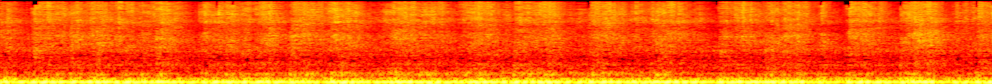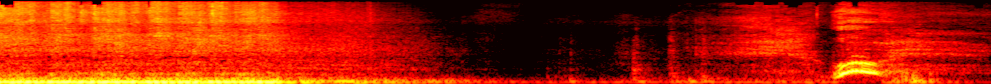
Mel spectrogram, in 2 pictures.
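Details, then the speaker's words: Alumacobra (Cobra replica) cold start after sitting a few months, in garage: deep, even rumble firing steadily about six seconds, then switched off; normal cold start running. "It gets smoky in here, so that's why I don't start it too often."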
